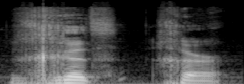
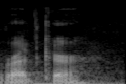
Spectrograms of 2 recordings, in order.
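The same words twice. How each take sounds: First: The name is said with a Dutch pronunciation. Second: The name is said with an English pronunciation. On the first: "my name in Dutch, it's pronounced Rutger" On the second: "You can say Rutger. That's uh, that's fine"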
